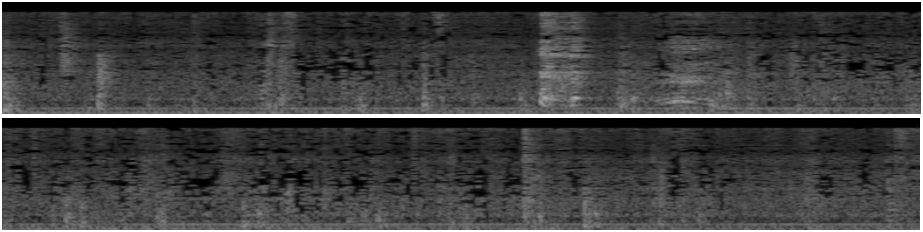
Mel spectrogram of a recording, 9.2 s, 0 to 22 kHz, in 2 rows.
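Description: Alexander Dennis Enviro 500 MMC double-decker bus idling at a stop, heard inside the cabin: a steady low engine hum with scattered light clicks and rattles. A short louder sound, like a cough, comes about three seconds in.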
